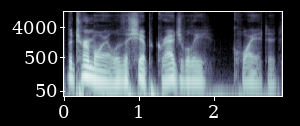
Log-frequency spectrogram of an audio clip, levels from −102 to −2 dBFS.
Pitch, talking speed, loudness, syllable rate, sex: 100 Hz, 145 wpm, -20 LUFS, 4.6 syllables/s, male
